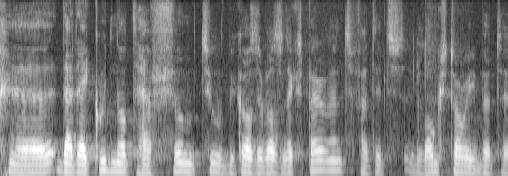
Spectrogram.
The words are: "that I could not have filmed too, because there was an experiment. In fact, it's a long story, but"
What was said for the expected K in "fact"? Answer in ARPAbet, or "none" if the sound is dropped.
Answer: none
